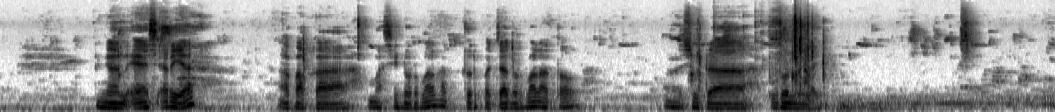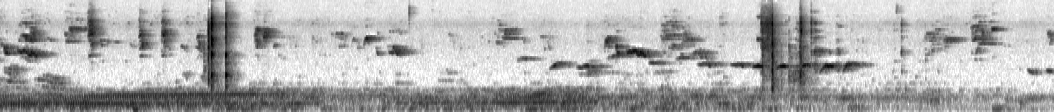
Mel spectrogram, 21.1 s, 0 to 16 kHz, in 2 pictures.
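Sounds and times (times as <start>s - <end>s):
low hum: 0.0s - 20.8s
small birds chirping: 0.0s - 21.0s
sharp clicks of test clips: 7.7s - 8.4s, 12.6s - 13.0s, 18.1s - 18.8s.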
